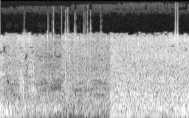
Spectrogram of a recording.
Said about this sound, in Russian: Погода прескверная. Идет такой мерзкий дождик вперемешку со снегом. Куртка уже промокла, и при этом еще дует ветер.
